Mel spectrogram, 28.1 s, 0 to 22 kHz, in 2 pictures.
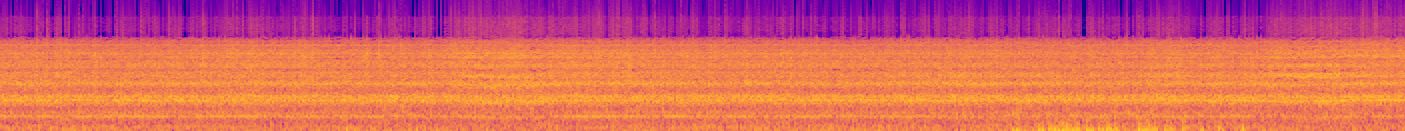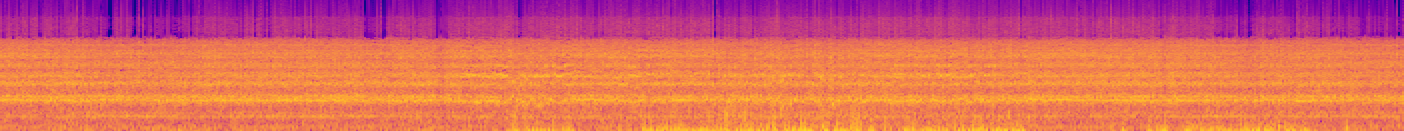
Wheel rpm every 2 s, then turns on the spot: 230, 230, 220, 230, 230, 240, 220, 230, 240, 210, 220, 220, 230, 230.
none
